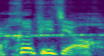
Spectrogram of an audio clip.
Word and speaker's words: 喝啤酒: 喝啤酒.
